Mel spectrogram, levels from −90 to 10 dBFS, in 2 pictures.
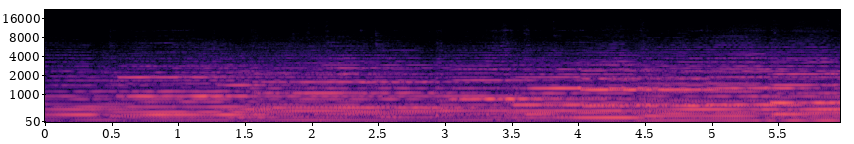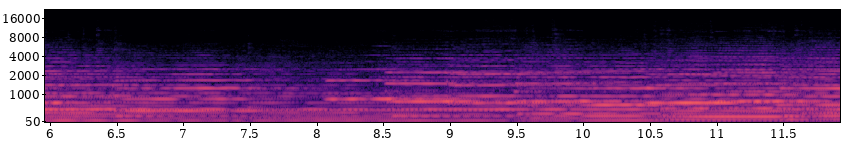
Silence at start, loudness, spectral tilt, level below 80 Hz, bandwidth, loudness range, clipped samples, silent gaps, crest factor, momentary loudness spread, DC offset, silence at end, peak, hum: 0 s; -31 LUFS; -7 dB/octave; -46 dBFS; 13 kHz; 4 LU; under 0.1%; none; 14 dB; 7 LU; under 0.1%; 0 s; -16 dBFS; none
